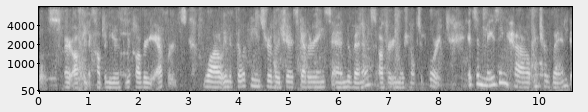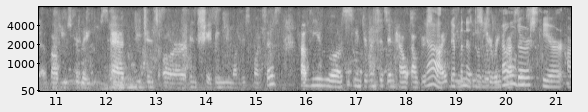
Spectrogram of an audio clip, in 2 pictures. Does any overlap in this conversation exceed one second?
Yes, from 18.4 s

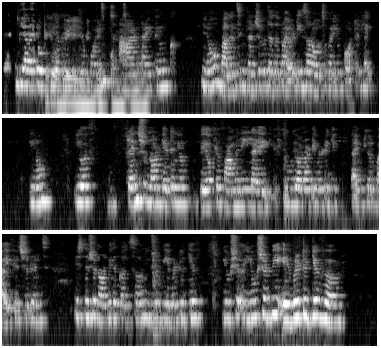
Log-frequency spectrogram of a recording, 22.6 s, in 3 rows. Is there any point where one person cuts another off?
Yes, from 0.8 s

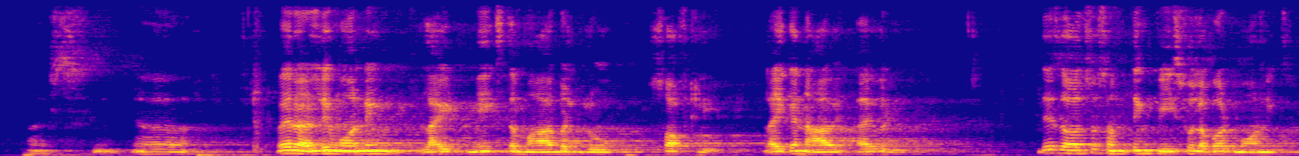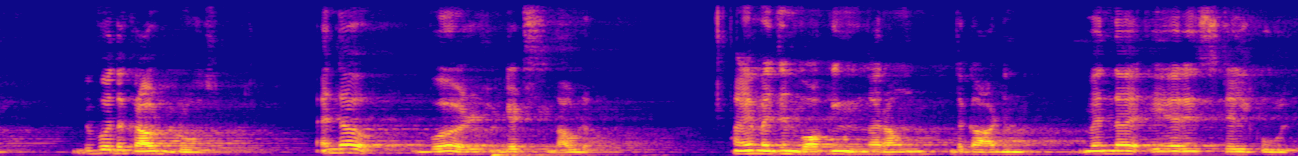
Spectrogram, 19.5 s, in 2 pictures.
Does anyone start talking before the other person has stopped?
No

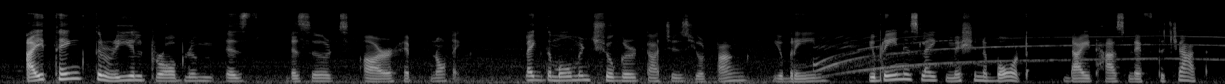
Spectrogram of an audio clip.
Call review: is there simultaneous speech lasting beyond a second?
No

